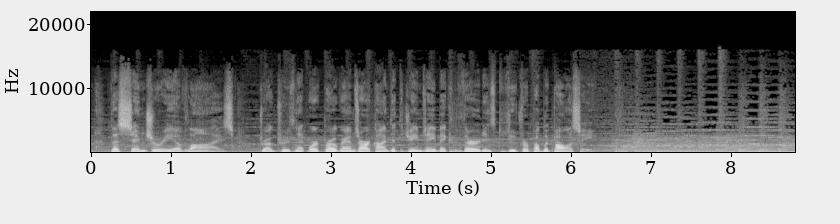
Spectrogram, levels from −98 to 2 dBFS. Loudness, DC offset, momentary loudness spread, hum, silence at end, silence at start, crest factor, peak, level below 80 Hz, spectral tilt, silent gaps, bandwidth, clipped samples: -19 LUFS; under 0.1%; 11 LU; none; 0 s; 0 s; 16 dB; -2 dBFS; -34 dBFS; -5.5 dB/octave; none; 14 kHz; under 0.1%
